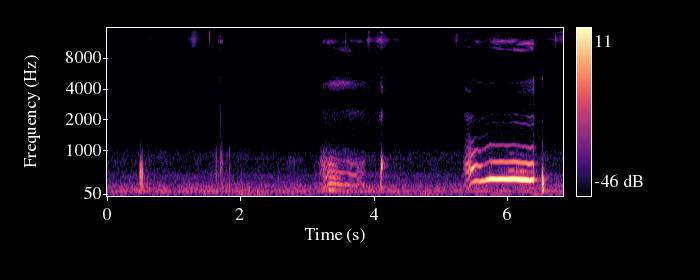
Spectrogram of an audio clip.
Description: A baby with hiccups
